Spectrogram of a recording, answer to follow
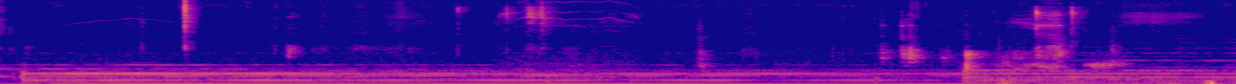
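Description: Quiet background music with soft held notes. Over it come a few light clicks of a metal multitool and plastic shifter parts being handled, most of them near the end.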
